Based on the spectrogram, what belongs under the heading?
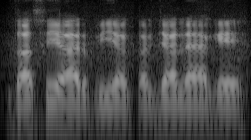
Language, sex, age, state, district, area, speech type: Punjabi, male, 60+, Punjab, Pathankot, urban, spontaneous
